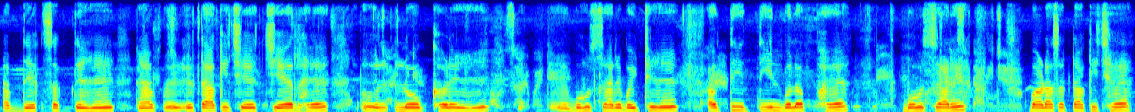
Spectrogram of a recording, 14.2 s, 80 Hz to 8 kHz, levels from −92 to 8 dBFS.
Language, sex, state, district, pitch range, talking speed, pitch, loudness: Hindi, male, Chhattisgarh, Sarguja, 215-235 Hz, 115 wpm, 225 Hz, -17 LUFS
